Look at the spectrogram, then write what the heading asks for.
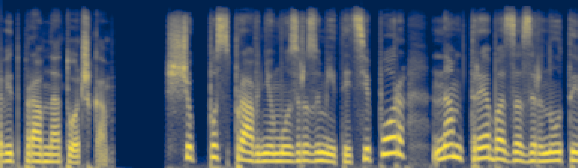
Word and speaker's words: צִפּוֹר: Ціпор. Вимовляється як ціпор.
